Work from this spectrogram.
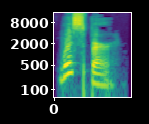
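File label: "whisper", British English; gcompris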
